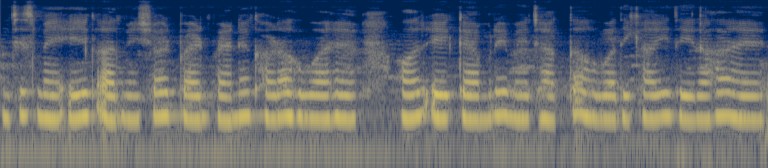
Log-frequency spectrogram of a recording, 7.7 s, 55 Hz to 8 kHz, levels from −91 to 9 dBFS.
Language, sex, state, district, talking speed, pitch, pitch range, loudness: Hindi, female, Uttar Pradesh, Lucknow, 150 wpm, 240 Hz, 235-250 Hz, -17 LUFS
